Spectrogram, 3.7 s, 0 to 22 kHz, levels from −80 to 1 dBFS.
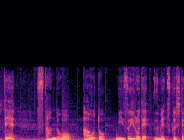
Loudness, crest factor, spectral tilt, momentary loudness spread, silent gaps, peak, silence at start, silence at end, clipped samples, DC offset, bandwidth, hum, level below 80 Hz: -20 LUFS; 10 dB; -5 dB/octave; 7 LU; none; -8 dBFS; 0 s; 0 s; under 0.1%; under 0.1%; 11.5 kHz; none; -40 dBFS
